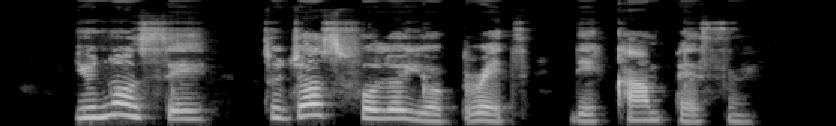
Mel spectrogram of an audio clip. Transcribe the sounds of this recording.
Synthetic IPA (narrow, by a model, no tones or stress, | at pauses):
junose | tud͡ʒɔstfolojɔbɹɛd | dekʰãmpɛsĩn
